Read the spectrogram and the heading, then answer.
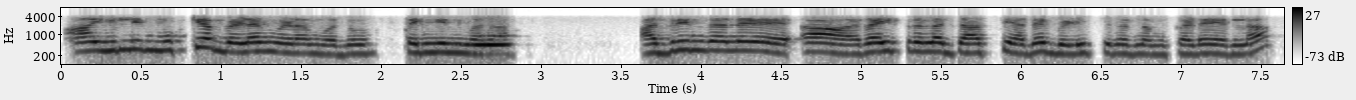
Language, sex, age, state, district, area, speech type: Kannada, female, 18-30, Karnataka, Chitradurga, urban, conversation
